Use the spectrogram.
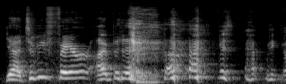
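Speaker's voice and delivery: high and loud, laughing through the words. Real, not acted. Streamer laughing to chat about a hard decade, laughing. Laughs while admitting struggle.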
